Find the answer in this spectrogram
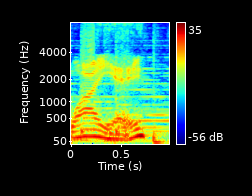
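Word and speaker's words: Yahya: Why Yea Black is the young man's name. First name is spelled Y A H Y A, but it's pronounced Yea.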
